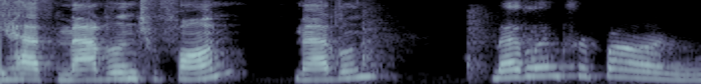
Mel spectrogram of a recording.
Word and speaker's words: Triffon: and then we have madeline trafon madeleine madeleine trevon rhymes with chipon from perfect weather in michigan well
